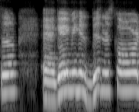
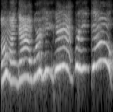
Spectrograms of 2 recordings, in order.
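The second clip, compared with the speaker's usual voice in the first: frantic high cries, much higher and louder; panicked; 13 semitones higher, 4 dB louder than usual. Retold or imitated. Mother realizing her son vanished, panicked high calls. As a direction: call out in sudden panic for the lost child. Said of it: "panicked so bad".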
